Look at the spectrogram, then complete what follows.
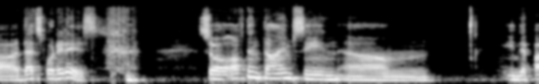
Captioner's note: laughter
